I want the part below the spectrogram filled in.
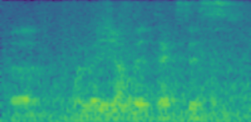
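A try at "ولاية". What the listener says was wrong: So we want to hear wilayat, Texas. So we want to hear that t in there. Wilayat, Texas.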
